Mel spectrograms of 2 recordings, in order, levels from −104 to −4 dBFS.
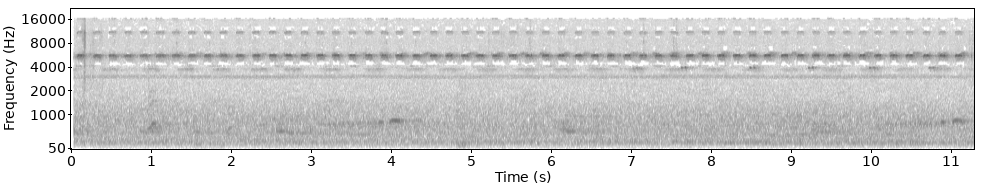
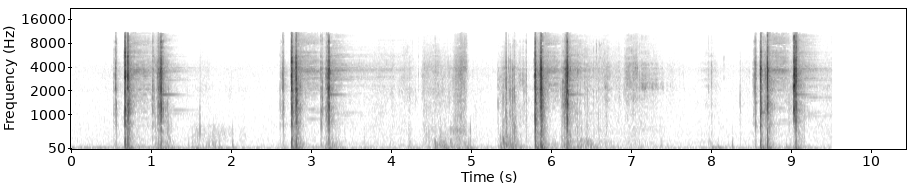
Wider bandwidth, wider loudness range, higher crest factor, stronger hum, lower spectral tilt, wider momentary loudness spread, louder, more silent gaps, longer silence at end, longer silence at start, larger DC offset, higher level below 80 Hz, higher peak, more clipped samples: first, 17 kHz vs 11.5 kHz; about the same, 2 LU vs 3 LU; second, 16 dB vs 36 dB; neither; about the same, 1 dB/octave vs 2 dB/octave; second, 4 LU vs 8 LU; second, -45 LUFS vs -28 LUFS; neither; second, 0 s vs 1.35 s; second, 0.05 s vs 0.65 s; neither; second, under -90 dBFS vs -70 dBFS; second, -32 dBFS vs 0 dBFS; neither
